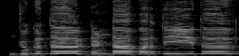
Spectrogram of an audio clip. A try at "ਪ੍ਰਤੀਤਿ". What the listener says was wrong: ਹਾਂ ਪ੍ਰਤੀਤ ਰਾਰਾ ਪੂਰਾ ਬੋਲਣਾ ਹੈ ਪ੍ਰਤੀਤ ਨਹੀਂ ਕਹਿਣਾ ਪ੍ਰਤੀਤ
